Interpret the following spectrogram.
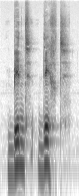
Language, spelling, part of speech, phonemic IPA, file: Dutch, bindt dicht, verb, /ˈbɪnt ˈdɪxt/, Nl-bindt dicht.ogg
- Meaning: inflection of dichtbinden: 1. second/third-person singular present indicative 2. plural imperative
